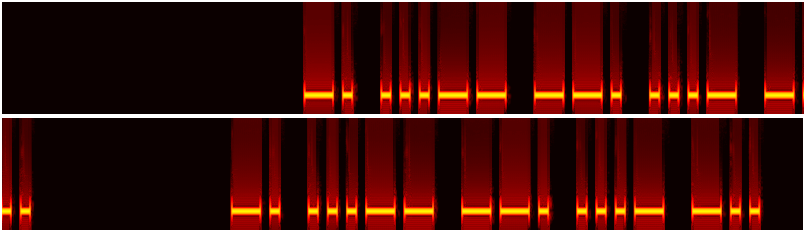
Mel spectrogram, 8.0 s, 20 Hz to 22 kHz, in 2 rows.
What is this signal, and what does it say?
Morse code, heard as a keyed tone, about 25 wpm, 700 Hz. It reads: N3GVD N3GVD
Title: USA Call Signs - 5 Characters - Repeated 2x - 25wpm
